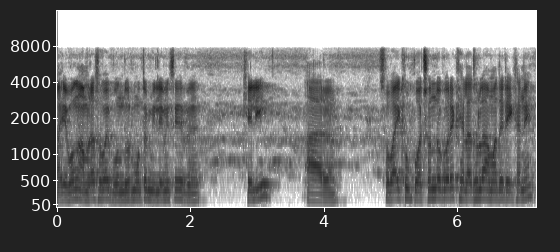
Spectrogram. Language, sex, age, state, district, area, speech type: Bengali, male, 45-60, West Bengal, Jhargram, rural, spontaneous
